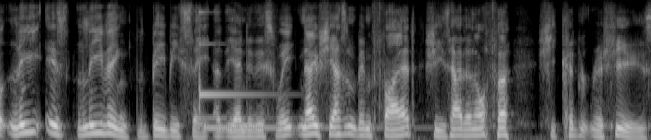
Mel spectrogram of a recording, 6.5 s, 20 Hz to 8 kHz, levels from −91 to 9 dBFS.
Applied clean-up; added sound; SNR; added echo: none; Bell; 15 dB; none.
